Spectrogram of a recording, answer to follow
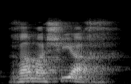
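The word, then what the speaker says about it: המשיח: Então é Yeshua HaMashiach. Exatamente a pronúncia. Yeshua HaMashiach.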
